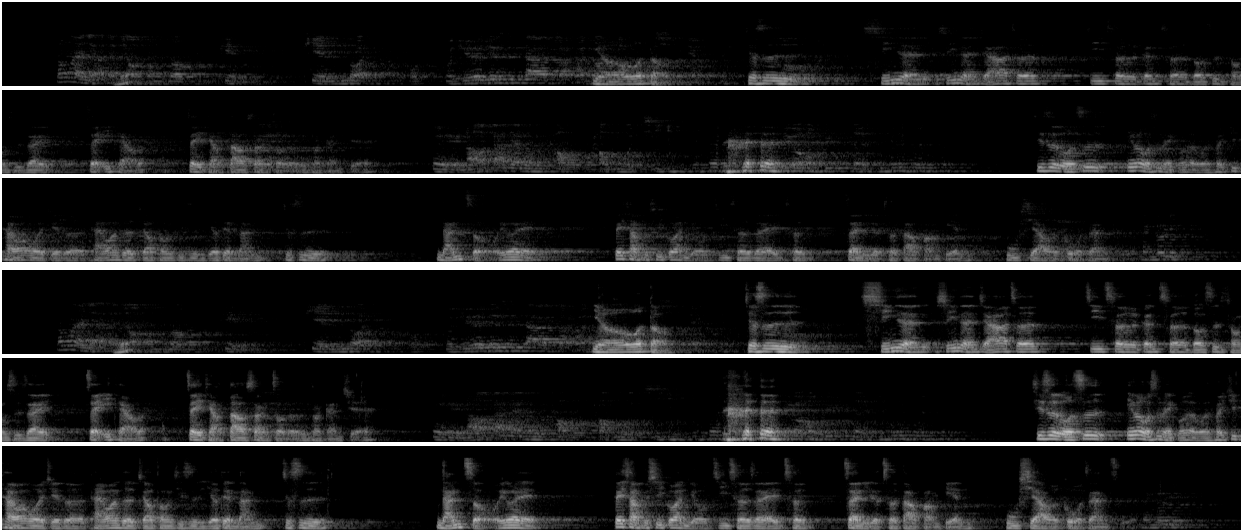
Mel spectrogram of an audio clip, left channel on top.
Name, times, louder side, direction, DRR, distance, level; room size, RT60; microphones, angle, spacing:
voice 1, 0.5-2.5 3.0-7.3 7.8-8.2 14.8-15.7 16.7-19.6 20.2-21.9 25.3-25.6 35.2-35.6 36.1-36.5, left 1 dB, 60° left, 2.3 m, -50 dB
voice 2, 5.9-6.7 7.4-8.1 8.6-10.4 10.8-13.0 13.2-13.9 14.2-16.1 19.6-20.2 22.7-28.1 29.1-30.2 30.9-32.9 33.2-34.5 34.8-36.1, right 6 dB, 80° right, 0.3 m, -32 dB
24.5 x 11.5 x 2.8 m
head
